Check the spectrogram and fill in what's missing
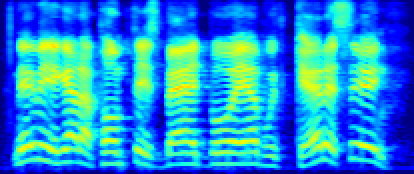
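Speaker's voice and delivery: struggling put-on Scottish accent. Voicing a character who suggests pumping kerosene: scottish accent. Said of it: "having such a hard time doing a Scottish accent".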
